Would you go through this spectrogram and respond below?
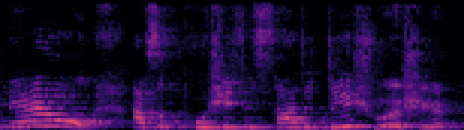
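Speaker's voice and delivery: put-on high American-accented voice, the host insisting; American accent, high and insistent; American accent imitation. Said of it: "speaking in her accent".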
